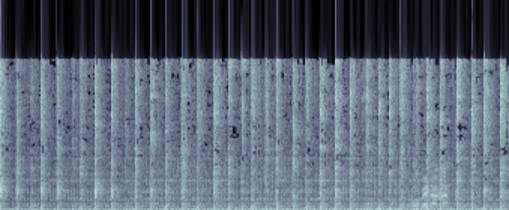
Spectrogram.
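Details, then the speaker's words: Yamaha RX King two-stroke after loose magneto (flywheel magnet) re-riveted; previously wobbled slightly and sounded rough: steady, even idle with regular low putter, no wobble or knocking; normal idle after repair. "Adam suaranya sekarang n teman-teman sudahah dengar ya suaranya beda jauh ya sama yang kemarin magnetnya goyang walaupun cuma sedikit"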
